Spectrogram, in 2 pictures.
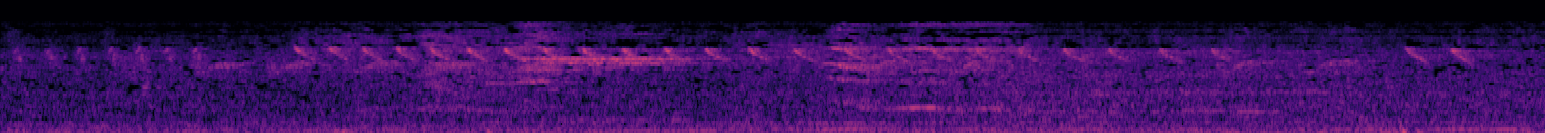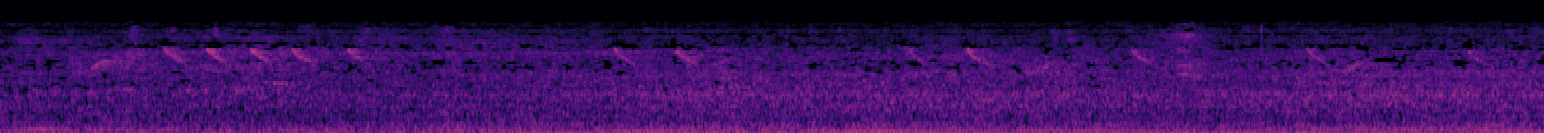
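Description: Small birds chirping in quick high twittering runs over a steady hiss of rain. A low rumble builds up about ten seconds in.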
